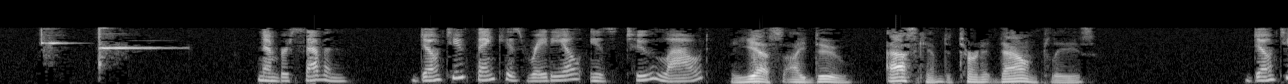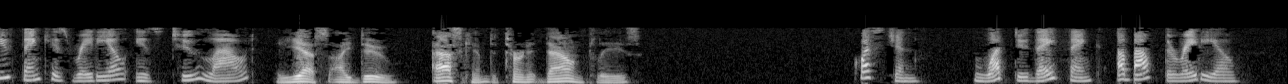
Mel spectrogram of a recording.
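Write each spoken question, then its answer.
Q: What do they think about the radio?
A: It is too loud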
